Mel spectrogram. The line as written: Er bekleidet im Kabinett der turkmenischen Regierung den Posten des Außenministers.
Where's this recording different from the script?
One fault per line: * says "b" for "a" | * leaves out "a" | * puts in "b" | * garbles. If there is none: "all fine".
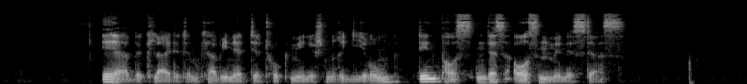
all fine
